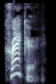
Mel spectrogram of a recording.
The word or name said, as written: cracker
